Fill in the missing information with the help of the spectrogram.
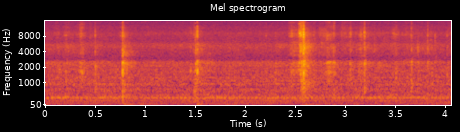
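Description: Small cardboard box being handled and its end flap pulled open by hand: a few sharp clicks and taps, the loudest about two and a half seconds in.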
